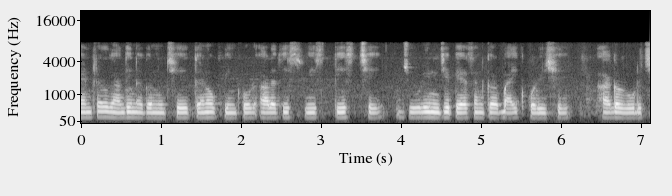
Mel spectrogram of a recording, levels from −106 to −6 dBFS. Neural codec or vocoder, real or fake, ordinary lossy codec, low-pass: none; real; none; none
